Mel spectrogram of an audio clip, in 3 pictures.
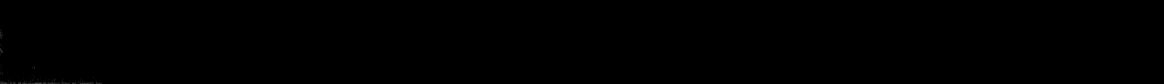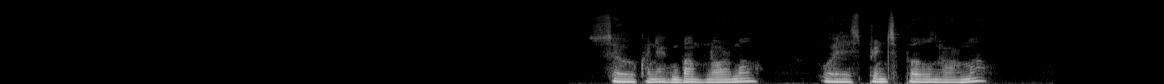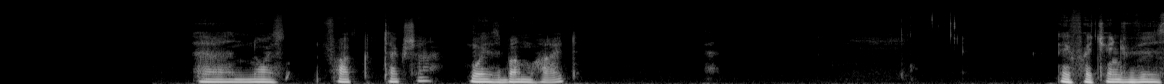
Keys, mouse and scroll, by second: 1.6 click, 4.1 click, 5.9-6.4 middle drag, 6.4 scroll up 2, 6.6-7.2 middle drag, 7.2 click, 25.9-26.8 middle drag, 26.8-27.6 scroll up 5, 30.0 click, 31.1-33.3 scroll up 4, 33.3-34.6 scroll up 1, 34.6-34.9 drag.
